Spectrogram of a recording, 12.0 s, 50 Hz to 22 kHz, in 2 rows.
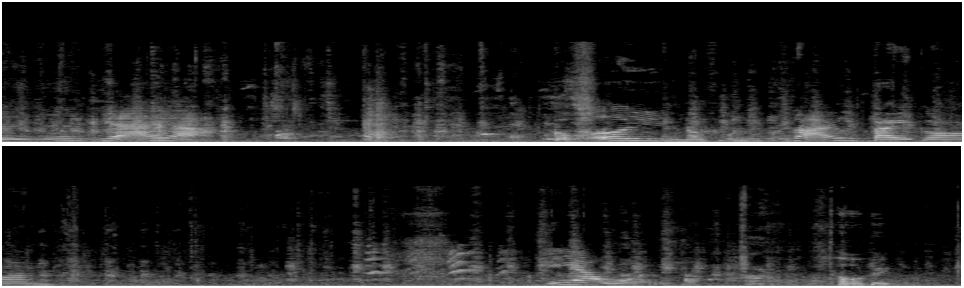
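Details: Female French Bulldog puppy at 30 days old, being bathed to clear crusted buildup, lets out a series of wavering, rising-and-falling whines through the clip, over people talking and trickling water.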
